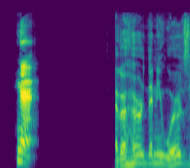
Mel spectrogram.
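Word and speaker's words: ငှက်: Nga. Nga. Ever heard any words like this? It has an aspirated nasal sound at the beginning.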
